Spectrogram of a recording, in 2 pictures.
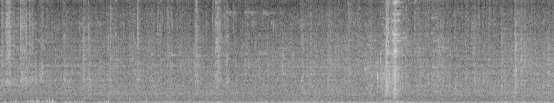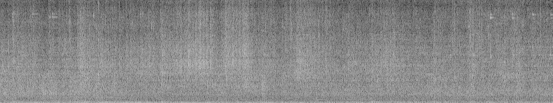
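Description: Welded-rail train flatcars with steel rail racks rolling slowly past, wheels running on the track in a steady rumble. A low hum sits under it for the first nine seconds or so, and there is one sharp metallic clank about eight seconds in.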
